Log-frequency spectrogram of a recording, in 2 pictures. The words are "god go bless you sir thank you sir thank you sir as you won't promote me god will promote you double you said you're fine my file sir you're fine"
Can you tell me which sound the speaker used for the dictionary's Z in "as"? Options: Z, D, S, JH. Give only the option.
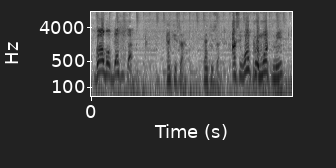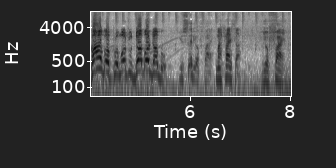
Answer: S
